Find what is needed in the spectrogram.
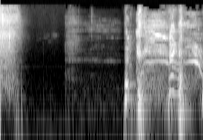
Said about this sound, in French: Pardon. Oh, je vais, ça me fait tousser, putain.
